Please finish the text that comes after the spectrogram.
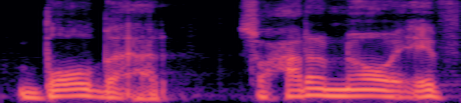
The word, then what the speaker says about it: Volver: I've learned that the V is kind of pronounced like a B in Spanish. So to me, it reads Volver, but when people here say it, it sounds more like Bolver.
